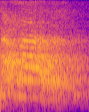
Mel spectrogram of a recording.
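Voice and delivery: high, loud squeal of fright; hammed-up ghost scream; mock scared scream. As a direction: shriek like a frightened sissy. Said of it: "screamed like a bunch of sissies".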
